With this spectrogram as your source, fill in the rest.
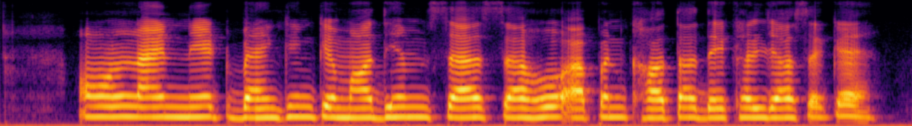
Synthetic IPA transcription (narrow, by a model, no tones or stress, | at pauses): ɔːnlaːɪnːeːʈbɛ̃ːŋkɪ̃ŋɡkemaːd̪ʱjəmsɛsɛɦoɐ̰pənkʰaːt̪ad̪eːkʰəld͡ʒaːsəkeː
